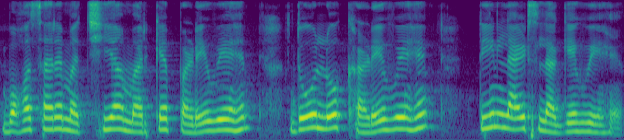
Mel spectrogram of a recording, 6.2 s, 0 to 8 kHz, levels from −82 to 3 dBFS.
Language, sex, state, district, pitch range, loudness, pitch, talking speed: Hindi, female, Delhi, New Delhi, 190-250 Hz, -14 LUFS, 230 Hz, 175 wpm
